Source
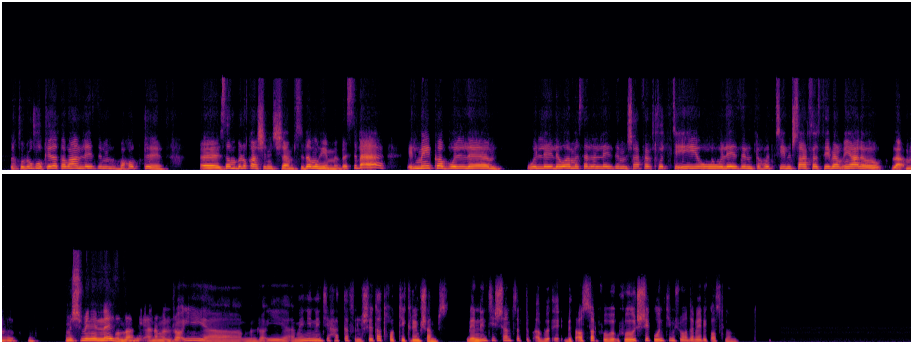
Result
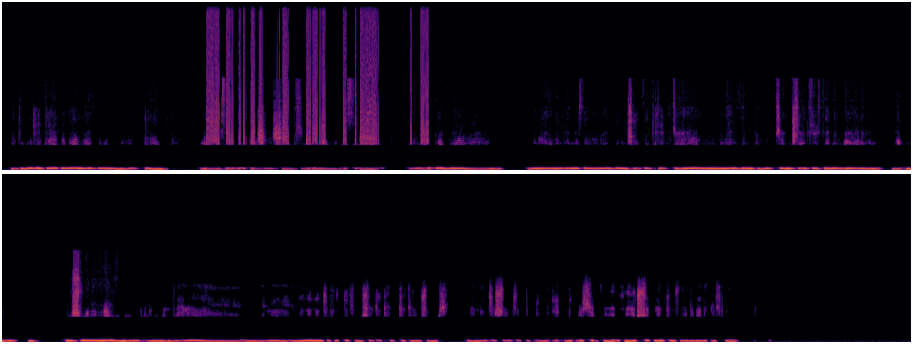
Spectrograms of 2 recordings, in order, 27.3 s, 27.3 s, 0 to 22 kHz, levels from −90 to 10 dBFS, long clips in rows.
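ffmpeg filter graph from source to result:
-filter_complex "[0:a]asettb=1/sr,asplit=3[s0][s1][s2];[s0]atrim=end=3.064[s3];[s1]atrim=start=3.06:end=6.39,asetpts=PTS-STARTPTS,afade=t=in:d=0.004:c=qsin,afade=t=out:st=3.326:d=0.004:c=qsin,highpass=650,acompressor=threshold=0.0562:ratio=10:attack=3.2:release=140:knee=1:detection=peak,aeval=exprs='(mod(17.8*val(0)+1,2)-1)/17.8':c=same[s4];[s2]atrim=start=6.386[s5];[s3][s4]acrossfade=d=0.004:c1=hsin:c2=qsin[s6];[s6][s5]acrossfade=d=0.004:c1=qsin:c2=hsin,asettb=1/sr,asplit=3[s7][s8][s9];[s7]atrim=end=6.934[s10];[s8]atrim=start=6.93:end=7.94,asetpts=PTS-STARTPTS,afade=t=in:d=0.004:c=qsin,afade=t=out:st=1.006:d=0.004:c=qsin,acompressor=threshold=0.0355:ratio=12:attack=3.2:release=140:knee=1:detection=peak,aeval=exprs='(tanh(35.5*val(0)+0.45)-tanh(0.45))/35.5':c=same,asplit=2[s11][s12];[s12]adelay=18,volume=0.398[s13];[s11][s13]amix=inputs=2:normalize=0,atrim=end_sample=44541[s14];[s9]atrim=start=7.936[s15];[s10][s14]acrossfade=d=0.004:c1=hsin:c2=qsin[s16];[s16][s15]acrossfade=d=0.004:c1=qsin:c2=hsin,asettb=1/sr,asplit=3[s17][s18][s19];[s17]atrim=end=19.144[s20];[s18]atrim=start=19.14:end=21.9,asetpts=PTS-STARTPTS,afade=t=in:d=0.004:c=qsin,afade=t=out:st=2.756:d=0.004:c=qsin,acompressor=threshold=0.02:ratio=4:attack=3.2:release=140:knee=1:detection=peak,aecho=1:1:6:0.36,atrim=end_sample=121716[s21];[s19]atrim=start=21.896[s22];[s20][s21]acrossfade=d=0.004:c1=hsin:c2=qsin[s23];[s23][s22]acrossfade=d=0.004:c1=qsin:c2=hsin,afftfilt=real='re*(1-between(b*sr/4096,300,3400))':imag='im*(1-between(b*sr/4096,300,3400))':win_size=4096:overlap=0.75,highshelf=f=4800:g=-5"

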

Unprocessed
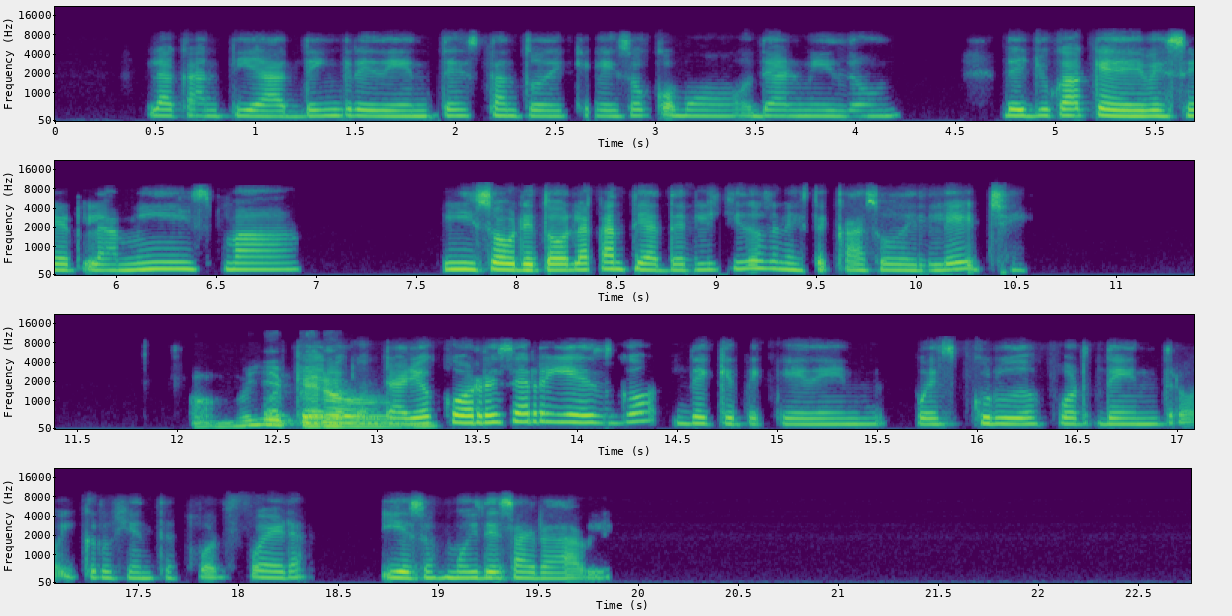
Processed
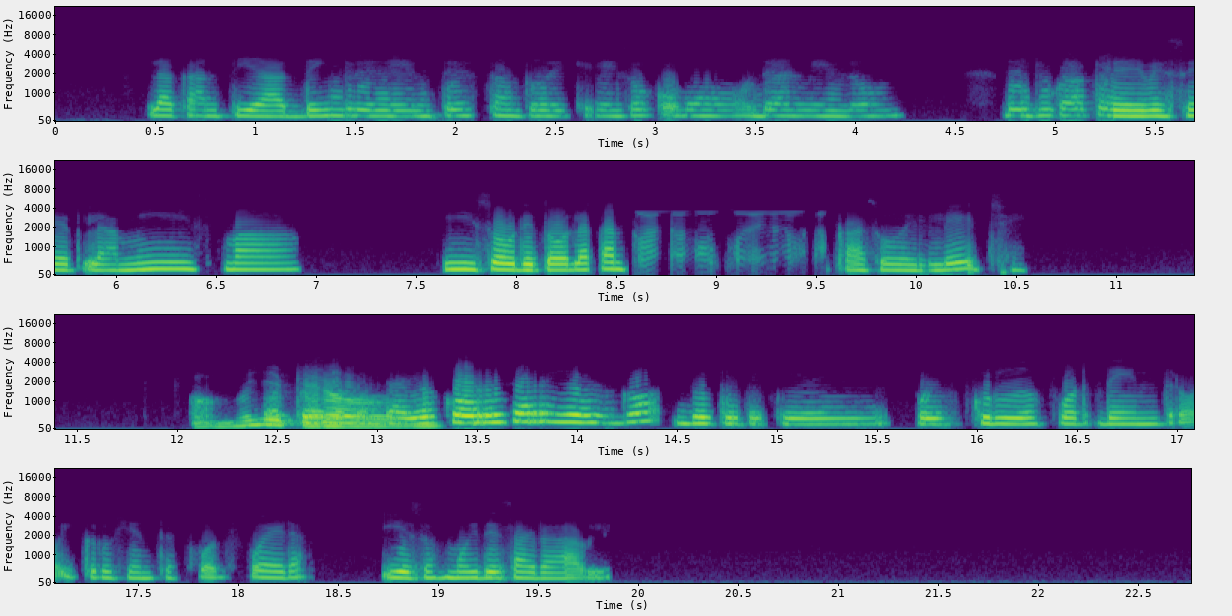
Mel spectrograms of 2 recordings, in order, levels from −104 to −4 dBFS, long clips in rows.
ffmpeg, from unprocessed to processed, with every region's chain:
-filter_complex "[0:a]asettb=1/sr,asplit=3[s0][s1][s2];[s0]atrim=end=1.364[s3];[s1]atrim=start=1.36:end=5.29,asetpts=PTS-STARTPTS,afade=t=in:d=0.004:c=qsin,afade=t=out:st=3.926:d=0.004:c=qsin,flanger=delay=18:depth=3.5:speed=2.5,asoftclip=type=hard:threshold=0.0335[s4];[s2]atrim=start=5.286[s5];[s3][s4]acrossfade=d=0.004:c1=hsin:c2=qsin[s6];[s6][s5]acrossfade=d=0.004:c1=qsin:c2=hsin,asettb=1/sr,asplit=3[s7][s8][s9];[s7]atrim=end=8.554[s10];[s8]atrim=start=8.55:end=9.55,asetpts=PTS-STARTPTS,afade=t=in:d=0.004:c=qsin,afade=t=out:st=0.996:d=0.004:c=qsin,equalizer=f=120:w=0.38:g=-11,lowpass=f=3100:t=q:w=0.5098,lowpass=f=3100:t=q:w=0.6013,lowpass=f=3100:t=q:w=0.9,lowpass=f=3100:t=q:w=2.563,afreqshift=-3700[s11];[s9]atrim=start=9.546[s12];[s10][s11]acrossfade=d=0.004:c1=hsin:c2=qsin[s13];[s13][s12]acrossfade=d=0.004:c1=qsin:c2=hsin,asettb=1/sr,asplit=3[s14][s15][s16];[s14]atrim=end=12.954[s17];[s15]atrim=start=12.95:end=15.92,asetpts=PTS-STARTPTS,afade=t=in:d=0.004:c=qsin,afade=t=out:st=2.966:d=0.004:c=qsin,lowpass=f=1200:w=0.5412,lowpass=f=1200:w=1.3066,asplit=2[s18][s19];[s19]adelay=23,volume=0.631[s20];[s18][s20]amix=inputs=2:normalize=0,atrim=end_sample=130977[s21];[s16]atrim=start=15.916[s22];[s17][s21]acrossfade=d=0.004:c1=hsin:c2=qsin[s23];[s23][s22]acrossfade=d=0.004:c1=qsin:c2=hsin,lowpass=f=1000:w=0.5412,lowpass=f=1000:w=1.3066,acontrast=78,volume=0.531"

